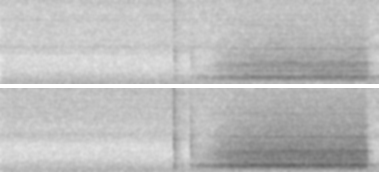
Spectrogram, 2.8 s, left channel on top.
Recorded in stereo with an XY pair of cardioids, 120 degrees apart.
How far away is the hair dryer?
About 1.2 m.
